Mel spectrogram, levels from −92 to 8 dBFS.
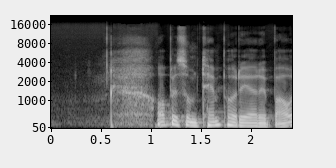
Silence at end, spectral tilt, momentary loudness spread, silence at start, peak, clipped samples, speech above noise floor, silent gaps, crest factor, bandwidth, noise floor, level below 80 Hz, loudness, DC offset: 0 s; -6.5 dB/octave; 9 LU; 0.6 s; -2 dBFS; under 0.1%; 35 dB; none; 14 dB; 15.5 kHz; -48 dBFS; -40 dBFS; -16 LUFS; under 0.1%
